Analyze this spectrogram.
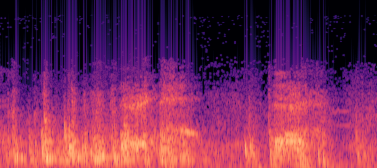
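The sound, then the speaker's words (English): A skylight being pushed open gives a creaking, grinding strain in two loud surges with a short pause between them, rough and mechanical, with no talk over it. “Now, help me push open the skylight, will you?”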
